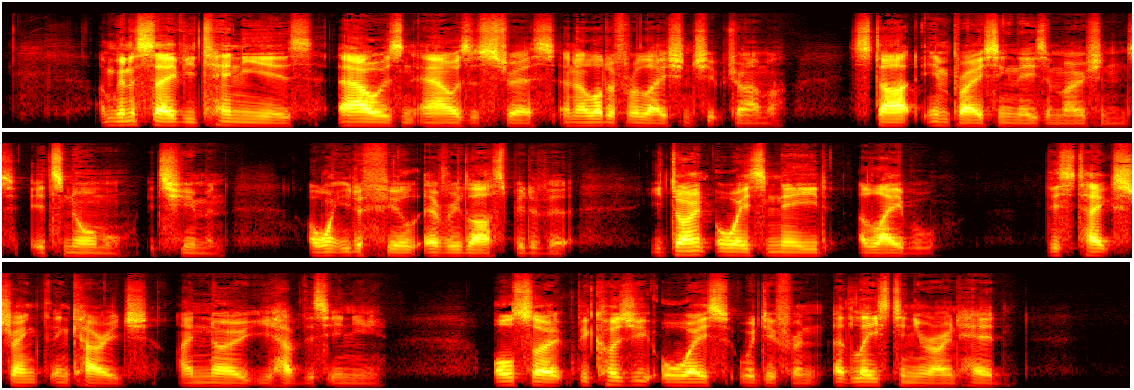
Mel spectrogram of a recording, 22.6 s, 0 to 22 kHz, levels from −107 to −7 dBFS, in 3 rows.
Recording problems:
thin; very; fading below 500 Hz

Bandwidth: 15 kHz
